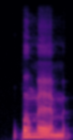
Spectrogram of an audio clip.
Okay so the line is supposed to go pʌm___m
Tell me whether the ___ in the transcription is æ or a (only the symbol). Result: æ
